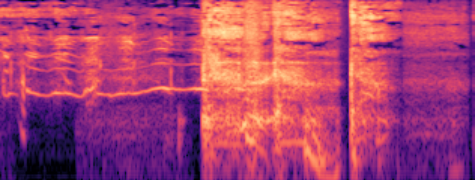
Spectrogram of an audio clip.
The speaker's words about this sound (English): Let me clear my throat.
